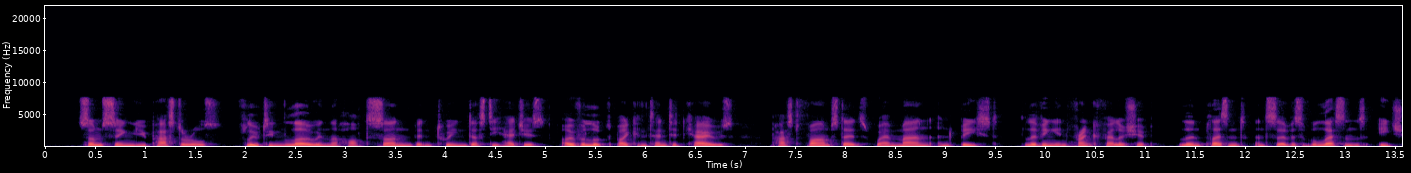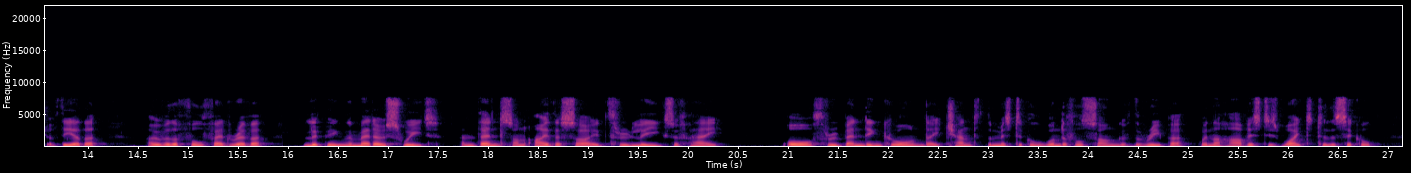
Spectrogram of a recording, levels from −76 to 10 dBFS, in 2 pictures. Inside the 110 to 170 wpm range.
Yes: average, 165 wpm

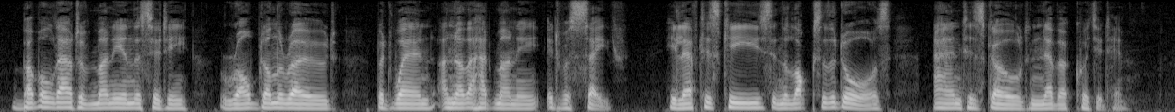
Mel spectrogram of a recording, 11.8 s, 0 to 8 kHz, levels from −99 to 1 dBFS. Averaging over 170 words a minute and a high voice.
No: average, 180 wpm; low, 115 Hz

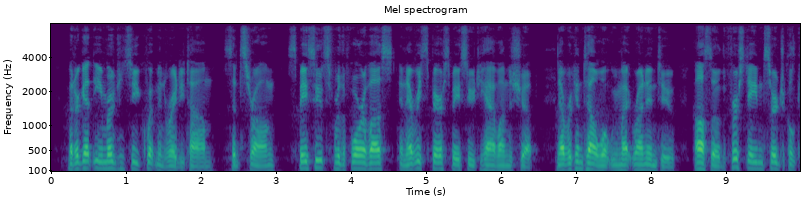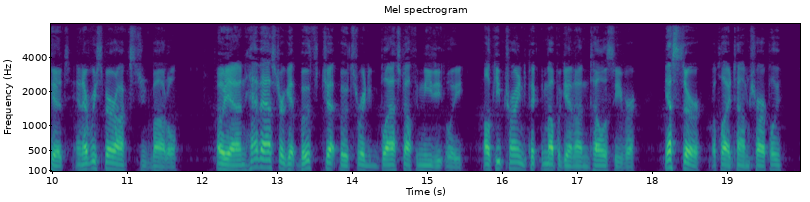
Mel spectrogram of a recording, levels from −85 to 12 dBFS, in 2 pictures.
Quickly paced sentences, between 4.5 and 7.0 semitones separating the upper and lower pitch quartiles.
Yes: fast, 225 wpm; average, 5.2 semitones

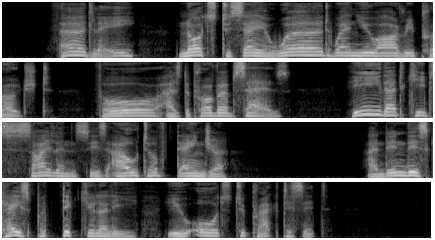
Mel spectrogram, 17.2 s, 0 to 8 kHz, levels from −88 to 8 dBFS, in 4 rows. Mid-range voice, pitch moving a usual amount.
Yes: medium, 145 Hz; average, 3.8 semitones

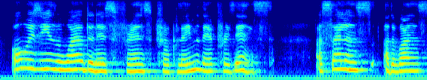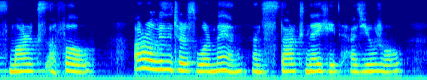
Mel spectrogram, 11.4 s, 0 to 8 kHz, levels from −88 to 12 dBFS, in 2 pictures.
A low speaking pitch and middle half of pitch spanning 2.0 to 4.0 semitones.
No: high, 235 Hz; narrow, 2.6 semitones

